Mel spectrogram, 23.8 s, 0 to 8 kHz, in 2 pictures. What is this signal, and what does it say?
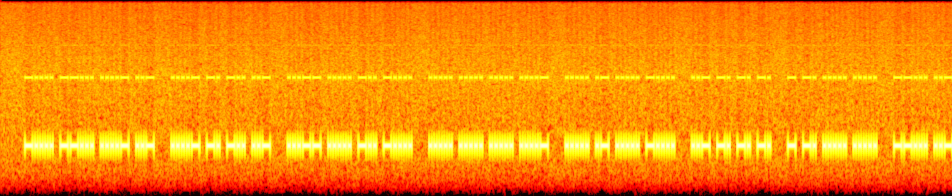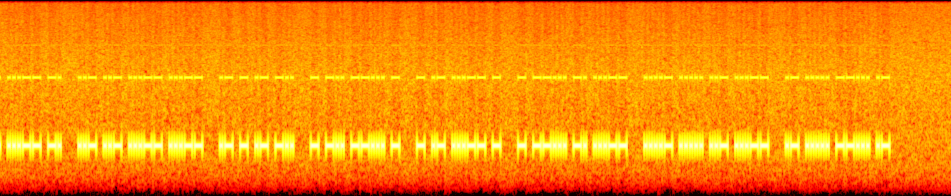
Morse code (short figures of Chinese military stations), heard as a keyed tone, machine-sent, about 38 wpm, 780 Hz. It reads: 6742 4982 3586 5554 5156 2999 0955 7239 2233 1018 0870 0130 0793 4523 1571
